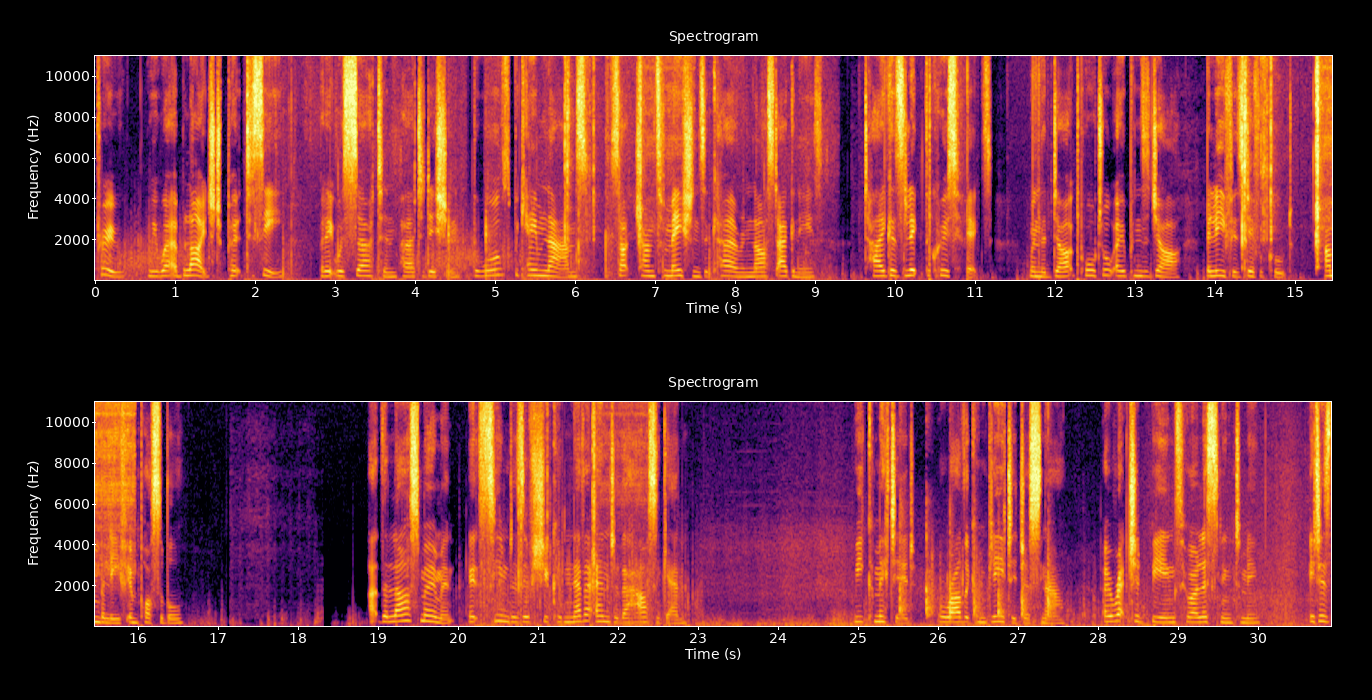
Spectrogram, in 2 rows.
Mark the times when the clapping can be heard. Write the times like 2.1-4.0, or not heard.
25.5-27.5.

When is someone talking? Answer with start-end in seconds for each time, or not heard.
0.0-16.6, 18.9-22.9, 24.9-30.8.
